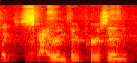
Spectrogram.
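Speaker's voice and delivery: ordinary delivery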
